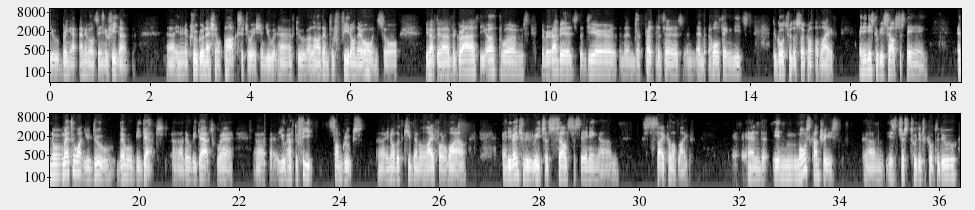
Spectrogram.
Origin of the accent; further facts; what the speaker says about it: Singapore; moved away as an adult; also born or lived in London / New York; I chose Singapore. I'm a Singaporean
